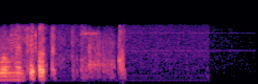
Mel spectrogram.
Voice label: Space to Ground; Expedition 39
